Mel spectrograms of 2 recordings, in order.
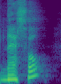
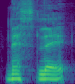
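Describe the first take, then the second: First: The word is pronounced the English way. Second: The word is pronounced the French way. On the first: It is the verb meaning to settle comfortably. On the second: It is the name of the chocolate maker.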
